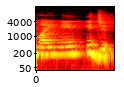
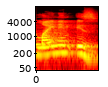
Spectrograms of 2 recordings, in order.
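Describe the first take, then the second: First: Is said as "ij" with a hard j sound; "My name is" with is said like इज; the learner's wrong "ij" sound; wrong pronunciation. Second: "My name is" ending in a clean z sound; is said properly, not इज; correct pronunciation. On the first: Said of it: "तो इज नहीं होता". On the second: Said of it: "is बोलते हैं इसको, इज नहीं बोलते हैं". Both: Shown as a demonstration.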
